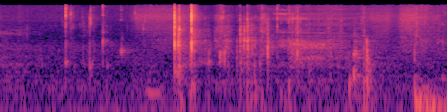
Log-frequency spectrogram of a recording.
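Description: Plastic water bottle being drunk from and handled: a scatter of small crinkles and clicks, the loudest a little under two seconds in.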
